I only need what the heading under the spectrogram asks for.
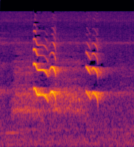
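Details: From just below a house, a talkative toucan gives two strong yelping calls with rich harmonics. Each call slurs downward, and the second is shorter, set over faint steady hiss.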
